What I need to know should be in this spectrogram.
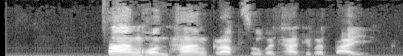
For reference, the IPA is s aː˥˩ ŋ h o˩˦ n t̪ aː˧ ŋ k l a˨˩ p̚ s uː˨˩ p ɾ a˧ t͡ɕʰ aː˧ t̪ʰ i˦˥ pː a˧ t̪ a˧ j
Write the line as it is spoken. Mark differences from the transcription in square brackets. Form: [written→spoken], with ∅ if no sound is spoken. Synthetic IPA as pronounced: s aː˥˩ ŋ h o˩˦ n [t̪→t̪ʰ] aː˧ ŋ k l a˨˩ p̚ s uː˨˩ p ɾ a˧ t͡ɕʰ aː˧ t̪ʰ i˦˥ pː a˧ t̪ a˧ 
